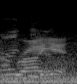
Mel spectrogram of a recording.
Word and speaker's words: Bryant: saying your name right it has a t in it is it right is it brian or brian bryant with the t all right so i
